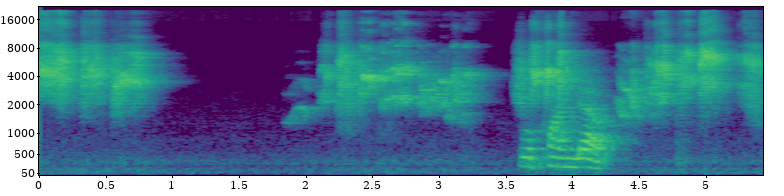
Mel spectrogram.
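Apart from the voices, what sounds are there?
pet parakeet chirping in the background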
